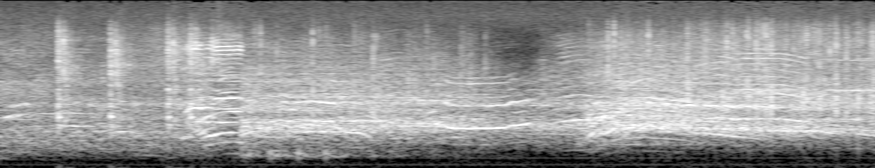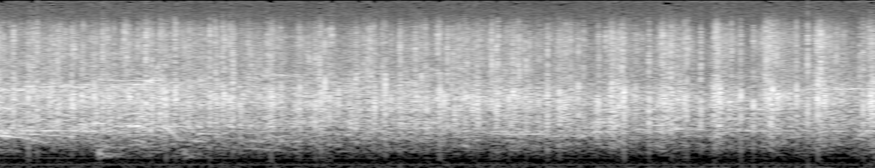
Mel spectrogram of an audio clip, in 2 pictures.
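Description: A crowd of spectators cheers and shouts loudly in an echoing arena.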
